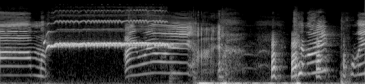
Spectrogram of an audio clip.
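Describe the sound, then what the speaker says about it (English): A whistle blown in one steady, shrill tone for about a second and a half, then broken off by several voices talking and laughing. "Can I blow that whistle?"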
